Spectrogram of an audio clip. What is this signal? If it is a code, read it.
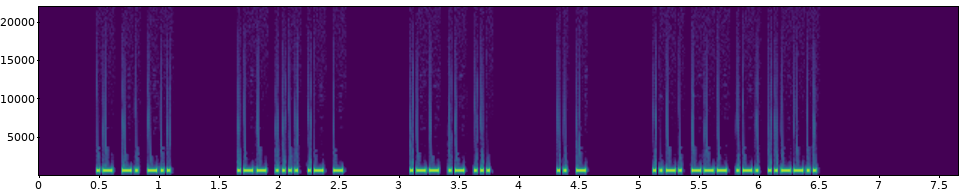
Morse code, heard as a keyed tone, about 46 wpm, 700 Hz. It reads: AND WHAT WAS IT FOR?
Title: 3x Word-Spacing - Sentences from Top 100 Words - 45wpm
